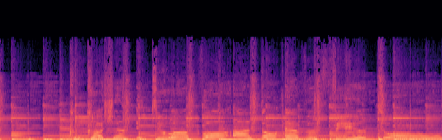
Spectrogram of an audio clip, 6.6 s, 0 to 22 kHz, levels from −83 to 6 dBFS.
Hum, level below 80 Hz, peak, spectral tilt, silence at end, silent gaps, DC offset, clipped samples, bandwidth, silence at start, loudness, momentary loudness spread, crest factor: none; -24 dBFS; 0 dBFS; -6 dB/octave; 0 s; none; under 0.1%; under 0.1%; 16 kHz; 0 s; -14 LUFS; 4 LU; 14 dB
